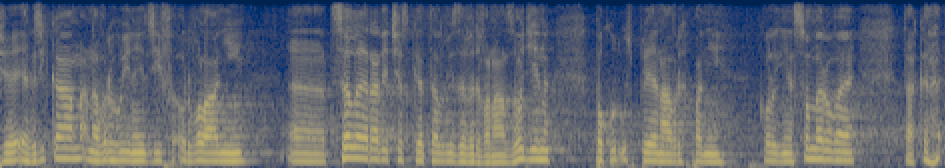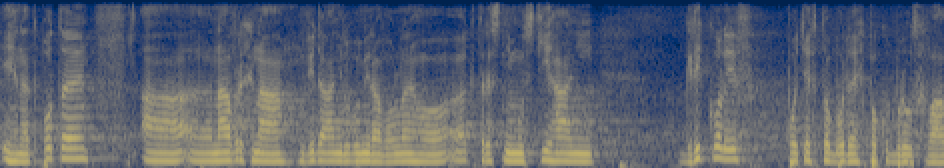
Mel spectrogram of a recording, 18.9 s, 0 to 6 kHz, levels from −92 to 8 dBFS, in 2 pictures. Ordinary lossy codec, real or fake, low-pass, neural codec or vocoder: Opus, 64 kbps; real; 5.4 kHz; none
